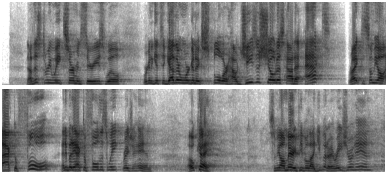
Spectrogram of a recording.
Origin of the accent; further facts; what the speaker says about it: Oregon, United States; I'm from Oregon. I know y'all didn't grow up with me.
